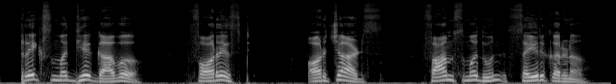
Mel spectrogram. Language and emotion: Marathi, neutral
